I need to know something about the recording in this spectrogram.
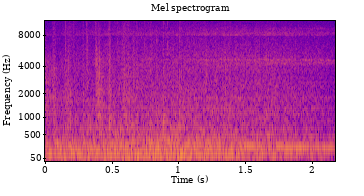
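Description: A Santiago Metro Line 2 train from the line's 1970s-era cars running past a station platform: a steady, loud rumble with a hum that grows stronger near the end.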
